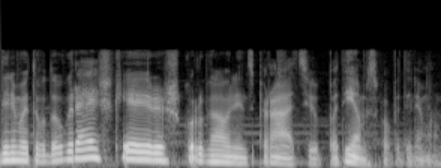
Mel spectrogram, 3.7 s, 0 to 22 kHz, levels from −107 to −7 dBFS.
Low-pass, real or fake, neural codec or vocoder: 7.2 kHz; real; none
